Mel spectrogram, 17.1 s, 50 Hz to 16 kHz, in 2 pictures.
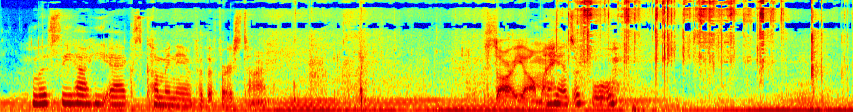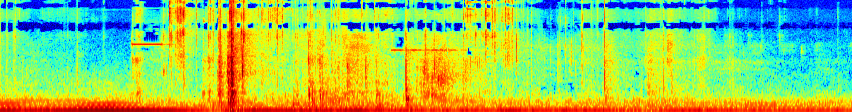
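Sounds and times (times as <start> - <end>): steady low hum: 0.0 - 17.0
keys jangling: 5.5 - 8.2, 10.2 - 14.3
key turning in door lock: 10.2 - 13.9.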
